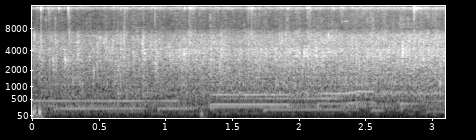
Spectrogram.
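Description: Okra (bhindi) frying in a pan gives a steady, close, continuous sizzle and crackle throughout, with no voices.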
